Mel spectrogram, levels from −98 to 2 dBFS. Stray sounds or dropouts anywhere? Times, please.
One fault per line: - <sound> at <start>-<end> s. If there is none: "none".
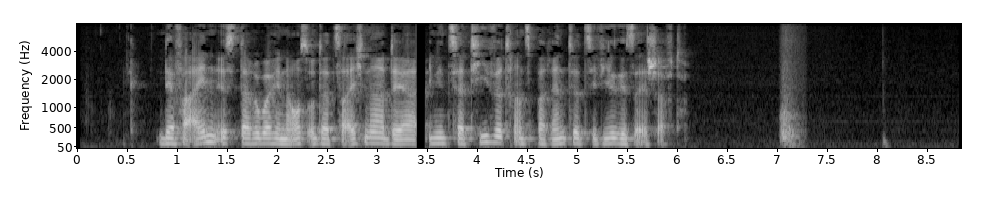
- dropout at 3.4-3.5 s
- whoosh at 7.0-7.3 s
